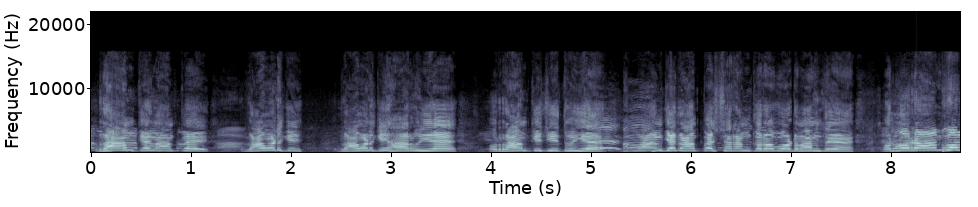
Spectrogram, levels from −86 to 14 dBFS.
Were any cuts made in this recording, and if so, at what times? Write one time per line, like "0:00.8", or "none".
0:05.3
